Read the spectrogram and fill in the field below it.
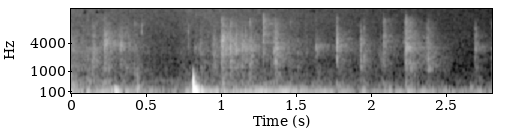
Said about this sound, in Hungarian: Én zavar az, hogy rajtam van a fülhallgató, és nem hallom már tisztán a katogni a mm, billentyűzetet.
